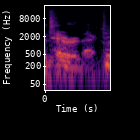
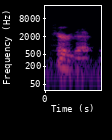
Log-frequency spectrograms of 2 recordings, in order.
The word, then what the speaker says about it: pterodactyl: man all right the pterodactyl the silent P or you can say you pronounce the P it's up to you do you pronounce the p in your pterodactyl or do you not pterodactyl I don't terrordactyl Terror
